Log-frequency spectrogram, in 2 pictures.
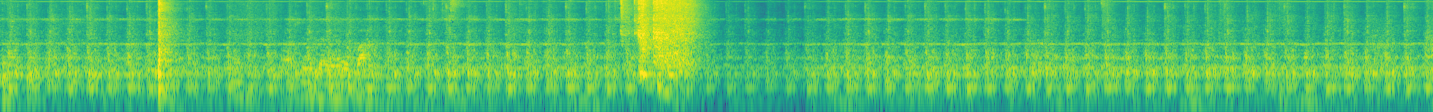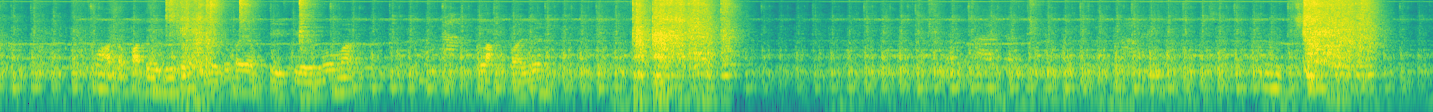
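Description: An embroidery machine stitches with a fast, steady rattling hum.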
